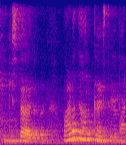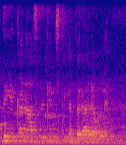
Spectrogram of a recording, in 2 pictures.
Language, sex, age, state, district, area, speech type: Malayalam, female, 18-30, Kerala, Pathanamthitta, urban, spontaneous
